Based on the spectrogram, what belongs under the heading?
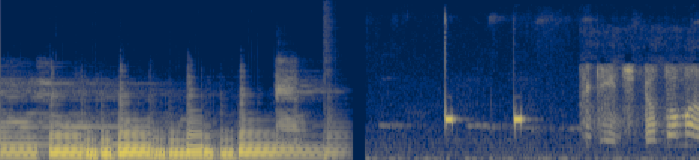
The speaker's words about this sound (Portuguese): Solta a vinheta aí, meu boy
